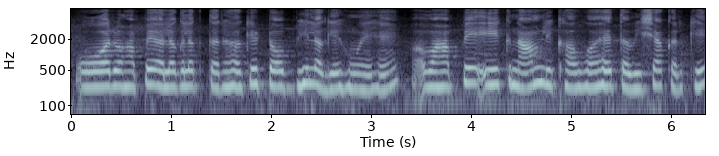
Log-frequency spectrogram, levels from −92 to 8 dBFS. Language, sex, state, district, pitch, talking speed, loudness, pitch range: Hindi, female, Uttar Pradesh, Jalaun, 235 Hz, 200 wpm, -22 LUFS, 230-255 Hz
